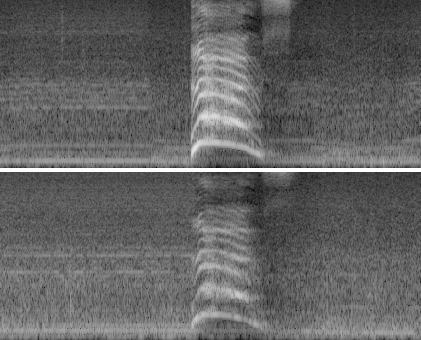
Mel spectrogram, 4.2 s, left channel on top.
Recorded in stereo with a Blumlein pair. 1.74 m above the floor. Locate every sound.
1.9 s a shout: 55° left, 0.6 m; by 2.9 s 65° left, 1.2 m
